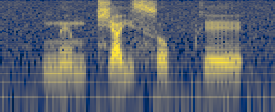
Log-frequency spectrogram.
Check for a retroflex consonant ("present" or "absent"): absent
